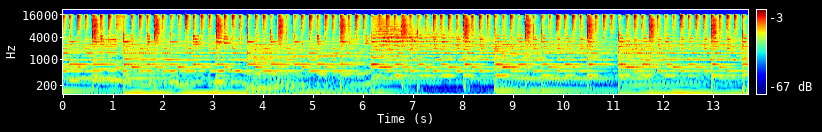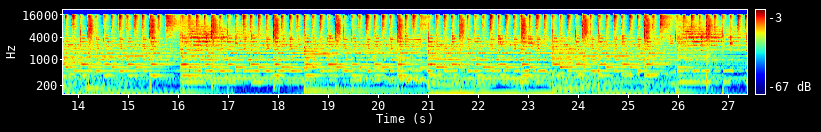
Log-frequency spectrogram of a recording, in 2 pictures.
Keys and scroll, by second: 3.6 p, 4.2 space, 5.9 space, 7.5 space, 8.5 space, 10.1 space, 11.7 space, 14.0 p, 14.3 space, 16.7 space, 18.4 r, 19.4 space.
